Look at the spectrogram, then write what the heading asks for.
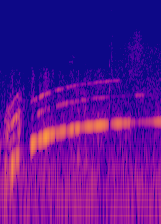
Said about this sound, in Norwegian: Skal du gi en liten uh, sirene til slutt, da, når vi ønsker dere god tur?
